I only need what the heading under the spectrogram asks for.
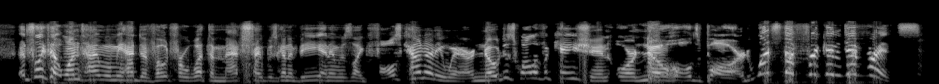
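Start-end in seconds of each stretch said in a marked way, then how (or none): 7.6-9.2 put-on high-pitched, squeaky little kid whining voice. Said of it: "in, like, a little kid voice".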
